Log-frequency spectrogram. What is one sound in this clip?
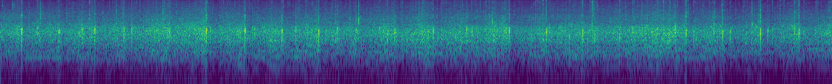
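A large crowd applauds loudly in an echoing hall.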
